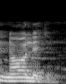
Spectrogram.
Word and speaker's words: know: Next देखिए नॉलेज, ठीक है, नो देखिए KNOW, यहाँ पर के जो है साइलेंट है, के साइलेंट है, और एन का उच्चारण हुआ।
